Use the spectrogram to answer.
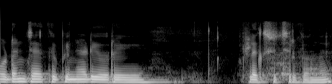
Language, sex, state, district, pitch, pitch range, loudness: Tamil, male, Tamil Nadu, Nilgiris, 110 Hz, 105-120 Hz, -17 LUFS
